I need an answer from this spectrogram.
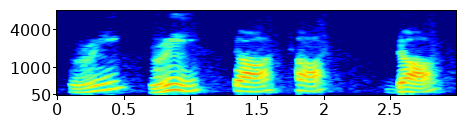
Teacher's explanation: উচ্চারণ স্থান মূর্ধা এজন্য একে বলা হয় মূর্ধন্য বর্ণ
